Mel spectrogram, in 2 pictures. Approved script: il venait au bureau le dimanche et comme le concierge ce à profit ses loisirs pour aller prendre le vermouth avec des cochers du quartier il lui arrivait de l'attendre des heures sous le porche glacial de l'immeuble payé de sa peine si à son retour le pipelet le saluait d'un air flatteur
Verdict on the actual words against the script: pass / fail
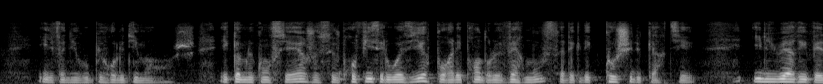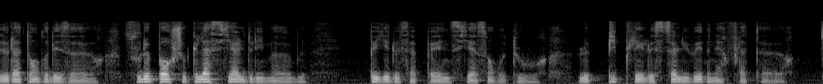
pass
